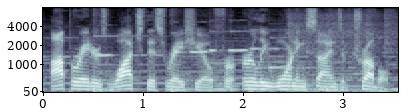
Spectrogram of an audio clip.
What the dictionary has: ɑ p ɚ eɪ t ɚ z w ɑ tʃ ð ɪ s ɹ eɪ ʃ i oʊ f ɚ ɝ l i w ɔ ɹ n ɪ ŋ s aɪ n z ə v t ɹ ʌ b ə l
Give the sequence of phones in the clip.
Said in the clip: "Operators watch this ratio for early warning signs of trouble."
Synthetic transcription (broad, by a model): ɑ p ɚ eɪ t ɚ z w ɑ tʃ ð ɪ s ɹ eɪ ʃ i oʊ f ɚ ɝ l i w ɔ ɹ n ɪ ŋ s aɪ n z ə v t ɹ ʌ b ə l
